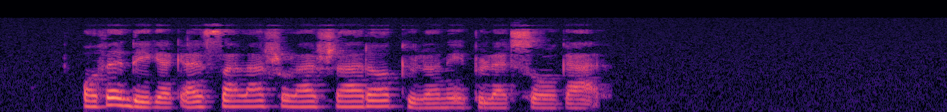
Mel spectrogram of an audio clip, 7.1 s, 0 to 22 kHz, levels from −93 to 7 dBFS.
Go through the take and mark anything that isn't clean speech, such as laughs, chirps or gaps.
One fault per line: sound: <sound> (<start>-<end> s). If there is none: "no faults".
no faults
